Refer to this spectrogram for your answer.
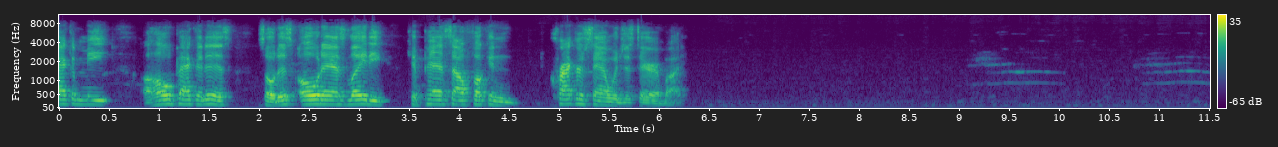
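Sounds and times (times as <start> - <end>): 
speech: 0.0 - 6.3
cat meowing: 9.1 - 10.1, 10.7 - 11.4.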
